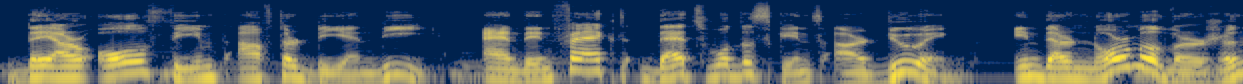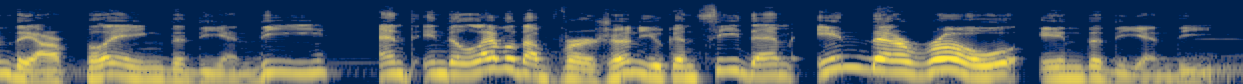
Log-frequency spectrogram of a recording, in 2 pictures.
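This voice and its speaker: Animated man presenting gaming news over music. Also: fairly high pitch, normal speed, hardly any pauses. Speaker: host of a gaming news show. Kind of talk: scripted news narration. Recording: music playing behind the voice. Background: background music.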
